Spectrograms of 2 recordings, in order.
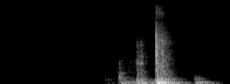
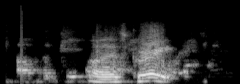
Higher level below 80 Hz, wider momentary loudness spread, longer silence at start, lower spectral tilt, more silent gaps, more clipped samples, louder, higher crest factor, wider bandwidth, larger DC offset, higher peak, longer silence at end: first, -26 dBFS vs -58 dBFS; first, 22 LU vs 18 LU; first, 1.2 s vs 0.15 s; second, -6.5 dB/octave vs -8 dB/octave; neither; neither; second, -19 LUFS vs -13 LUFS; first, 22 dB vs 14 dB; first, 15 kHz vs 7.2 kHz; neither; about the same, -2 dBFS vs -2 dBFS; second, 0.2 s vs 0.5 s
